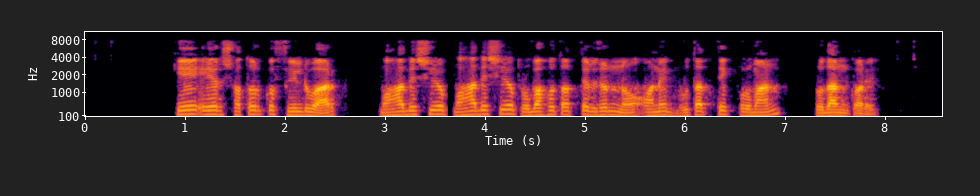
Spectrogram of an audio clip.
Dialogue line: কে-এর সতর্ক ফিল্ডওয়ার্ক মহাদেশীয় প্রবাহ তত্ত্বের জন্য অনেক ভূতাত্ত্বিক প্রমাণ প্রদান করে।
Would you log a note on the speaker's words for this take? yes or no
yes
